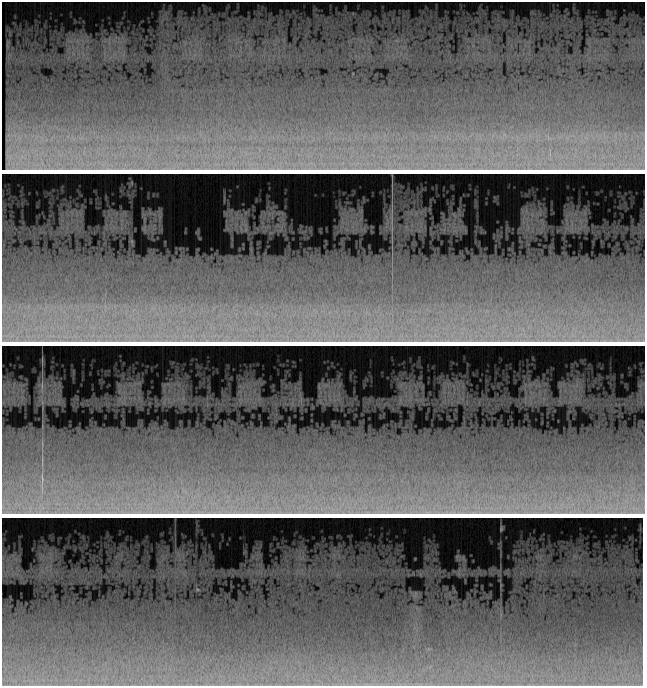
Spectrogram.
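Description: Steady low rumble of a passing coaster (small cargo ship) under way, with a constant rushing background and a faint humming tone that fades in and out.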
